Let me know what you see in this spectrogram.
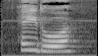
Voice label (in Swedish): "hej da", swedish, Greetings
